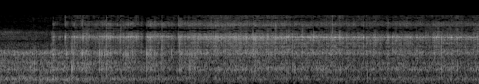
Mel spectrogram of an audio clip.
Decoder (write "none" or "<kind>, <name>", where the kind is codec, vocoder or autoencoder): none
